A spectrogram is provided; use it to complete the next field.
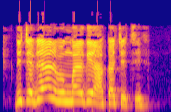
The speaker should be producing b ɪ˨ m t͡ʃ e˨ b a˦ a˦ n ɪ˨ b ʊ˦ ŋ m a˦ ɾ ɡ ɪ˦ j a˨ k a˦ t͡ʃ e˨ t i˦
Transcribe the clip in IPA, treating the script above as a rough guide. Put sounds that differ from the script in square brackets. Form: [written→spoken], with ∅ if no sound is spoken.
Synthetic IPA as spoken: [b→d] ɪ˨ [m→∅] t͡ʃ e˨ b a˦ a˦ n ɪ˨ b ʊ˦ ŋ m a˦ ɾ ɡ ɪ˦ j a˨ k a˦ t͡ʃ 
